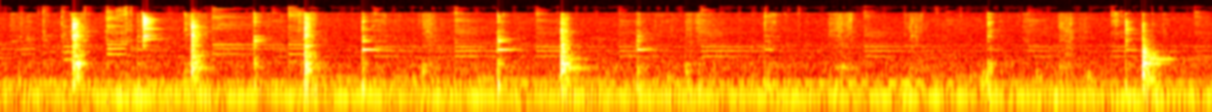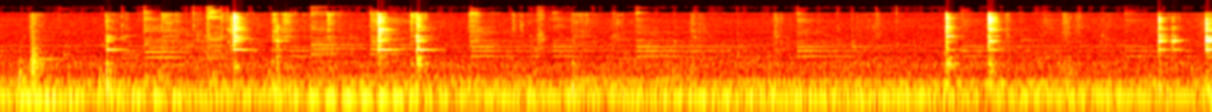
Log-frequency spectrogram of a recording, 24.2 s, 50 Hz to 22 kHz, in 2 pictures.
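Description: Metal tongs setting charcoal briquettes one by one onto a number 10 Lodge cast-iron Dutch oven lid: a scattered series of sharp clinks. Soft background music plays underneath.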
